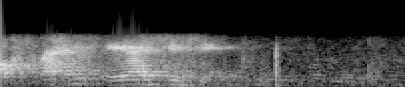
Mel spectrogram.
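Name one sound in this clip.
A man speaks into a microphone, heard over loudspeakers in a hall.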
